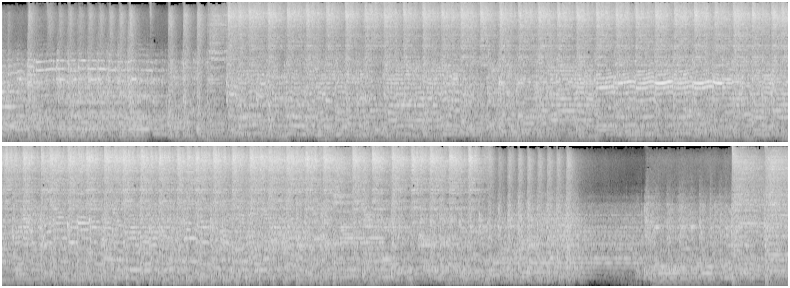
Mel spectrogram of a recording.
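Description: Live instrumental surf rock band with electric guitars and a drum kit playing a fast number. The cymbals come in a few seconds in, and near the end there is a short break where the drums drop out before the full band comes back in.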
